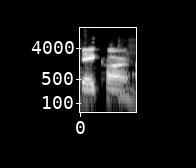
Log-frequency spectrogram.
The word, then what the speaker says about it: Descartes: Even if I'm going to say his name wrong, Descartes. Yeah, Am I saying that Descartes. right? Yeah. Descartes.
